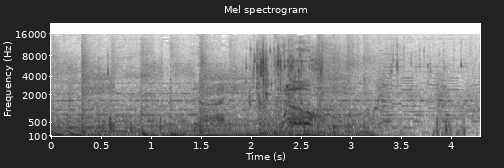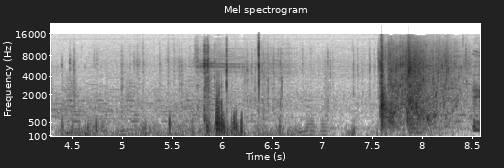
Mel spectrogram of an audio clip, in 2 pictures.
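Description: Background music for about three seconds, cutting off suddenly. Then lake water sloshing against the side of a boat, with a loud splash near the end.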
